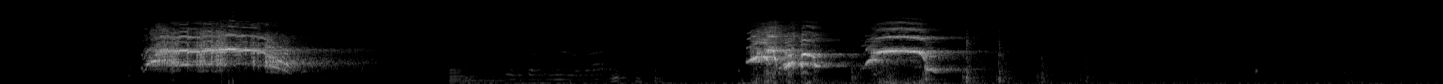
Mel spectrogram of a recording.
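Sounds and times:
agonized screaming: 1.4 - 3.6, 7.4 - 9.6.

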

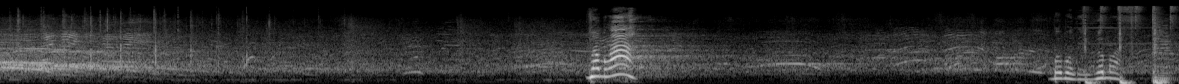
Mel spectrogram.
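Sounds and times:
audience applause for a friend called up on stage: 0.0 - 3.4
speech: 6.0 - 6.5, 10.6 - 11.4.

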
